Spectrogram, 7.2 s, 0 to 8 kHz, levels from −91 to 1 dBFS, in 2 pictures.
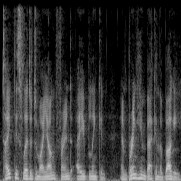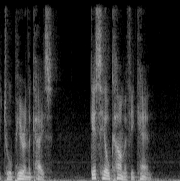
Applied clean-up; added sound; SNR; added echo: none; none; none; none.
